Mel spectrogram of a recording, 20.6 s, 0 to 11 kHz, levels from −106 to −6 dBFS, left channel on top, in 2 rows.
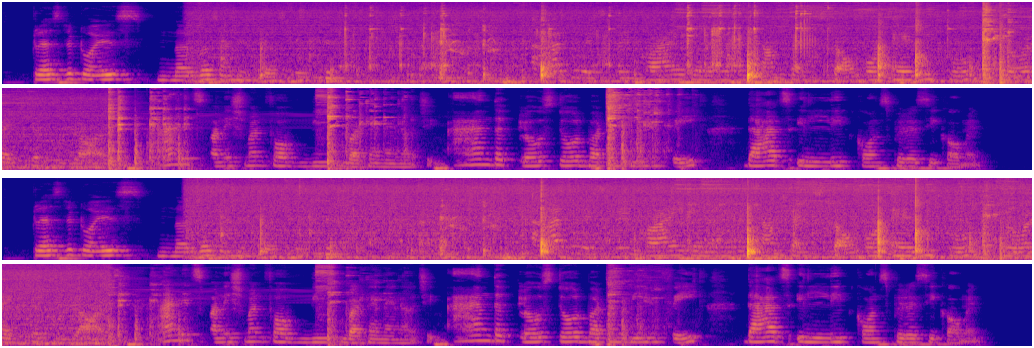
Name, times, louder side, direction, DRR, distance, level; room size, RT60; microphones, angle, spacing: voice 1, 0.3-3.5 4.4-5.2 6.3-6.4 14.6-14.8, left 1 dB, 10° left, 0.3 m, -46 dB
sound 1, 1.8-11.4, right 2 dB, 85° right, 1.6 m, -41 dB
sound 2, 3.4-6.3 6.5-7.6 7.9-8.3 9.4-9.5 9.8-10.4 11.4-12.2 13.5-14.4 16.3-17.1, left 11 dB, 75° left, 0.5 m, -43 dB
voice 2, 4.1-4.4 5.3-20.1, right 1 dB, 50° right, 2.4 m, -49 dB
sound 3, 6.7-12.4 13.4-13.6, right 2 dB, 15° right, 1.2 m, -54 dB
7.7 x 4.1 x 3.5 m
head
